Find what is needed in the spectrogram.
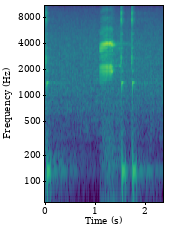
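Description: A frog croaking: one short raspy call about a second in, between short plucked low notes beating a rhythm, over a faint steady hiss of rain.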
